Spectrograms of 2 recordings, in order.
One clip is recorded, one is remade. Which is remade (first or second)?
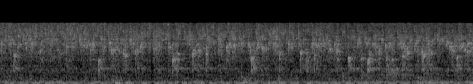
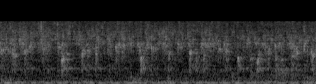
second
